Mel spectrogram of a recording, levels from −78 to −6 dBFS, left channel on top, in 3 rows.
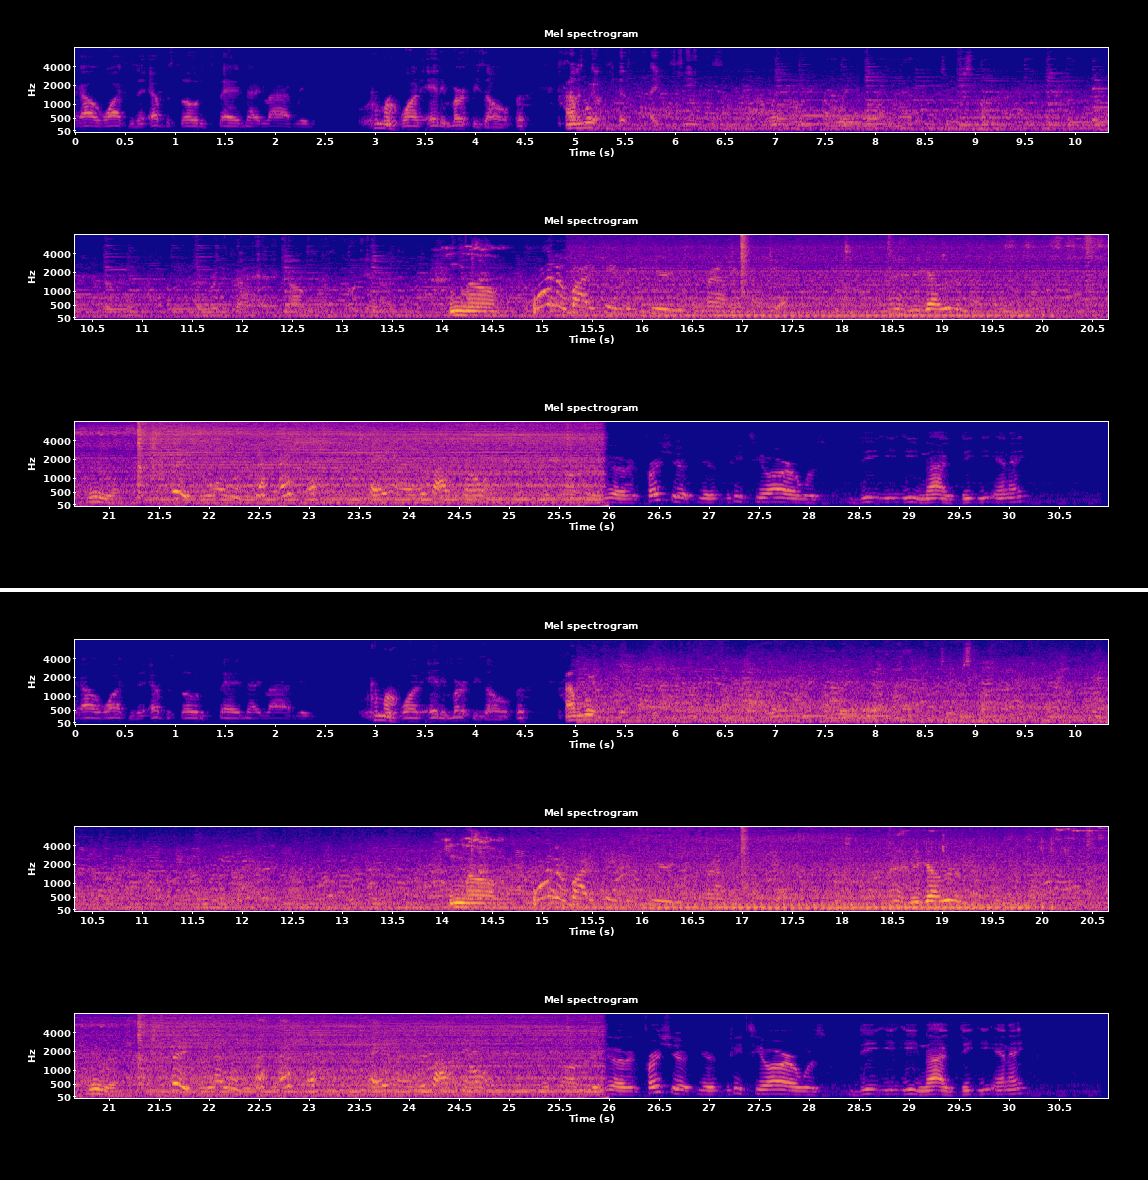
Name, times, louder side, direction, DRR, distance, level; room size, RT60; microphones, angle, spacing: voice 1, 0.0-2.4 2.8-4.5 4.8-6.5 11.5-13.6 14.1-14.3, left 1 dB, 45° left, 0.9 m, -43 dB
voice 2, 4.9-5.2 6.8-9.3 14.0-14.6 17.9-20.4 20.8-21.1 21.6-22.7 25.3-28.1 28.5-30.2, right 3 dB, 50° right, 0.7 m, -30 dB
sound 1, 5.0-24.8, right 7 dB, 85° right, 0.3 m, -34 dB
sound 2, 7.0-17.0, equal, 90° left, 1.0 m, -42 dB
voice 3, 9.9-10.2 10.5-11.5 13.9-14.1 14.9-17.6 22.2-24.9, right 1 dB, 5° right, 0.3 m, -32 dB
sound 3, 15.2-26.0, left 2 dB, 20° left, 1.0 m, -33 dB
4.9 x 2.4 x 2.8 m
head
